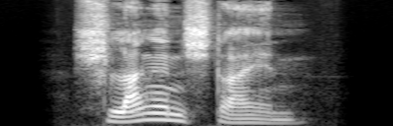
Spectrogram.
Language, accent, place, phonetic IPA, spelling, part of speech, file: German, Germany, Berlin, [ˈʃlaŋənˌʃtaɪ̯n], Schlangenstein, noun, De-Schlangenstein.ogg
- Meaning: serpentine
